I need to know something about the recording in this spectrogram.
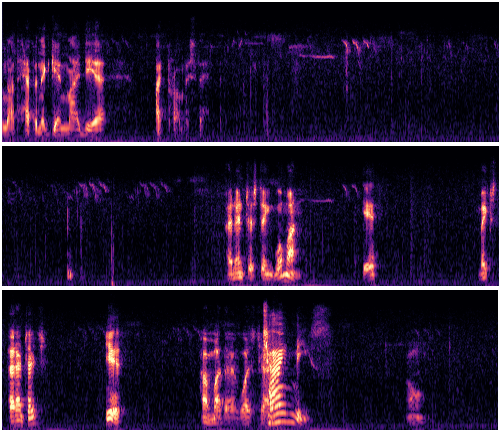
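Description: A middle-aged man speaks calmly and warmly.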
